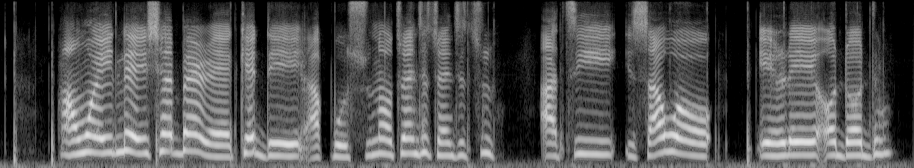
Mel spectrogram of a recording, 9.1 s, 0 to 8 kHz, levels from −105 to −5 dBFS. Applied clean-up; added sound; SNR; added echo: neural diffusion model UNIVERSE++.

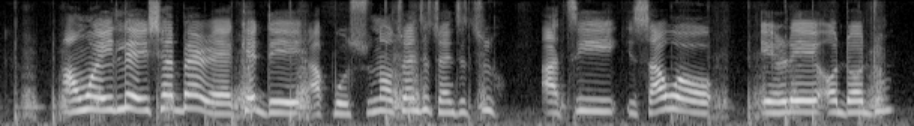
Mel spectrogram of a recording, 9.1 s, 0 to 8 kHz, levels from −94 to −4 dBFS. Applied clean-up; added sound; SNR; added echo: none; Writing; 14 dB; none.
